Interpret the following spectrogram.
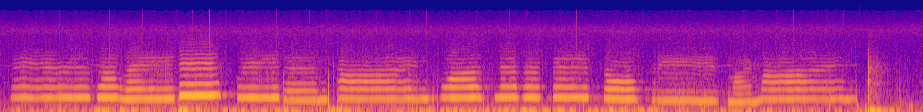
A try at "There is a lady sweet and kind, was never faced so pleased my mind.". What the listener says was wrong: your voice sounds thin because it's not resonated properly. It sounds nasal like this. There is a lady sweet and kind. Now if you can keep open up here and use all your resonators, it'll sound more like this. There is a lady sweet and kind.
